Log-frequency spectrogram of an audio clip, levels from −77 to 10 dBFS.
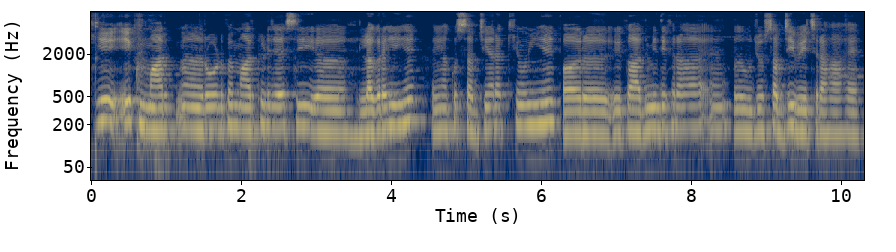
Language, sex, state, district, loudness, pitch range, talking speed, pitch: Hindi, male, Bihar, Sitamarhi, -17 LUFS, 165-185 Hz, 175 wpm, 180 Hz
